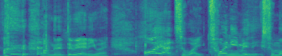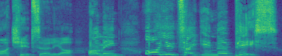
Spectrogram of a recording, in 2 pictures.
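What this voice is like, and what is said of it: Put-on Cockney accent. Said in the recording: “Should we do this in the Cockney accent?”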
